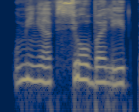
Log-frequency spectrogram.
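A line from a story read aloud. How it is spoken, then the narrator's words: Girl moaning, crying. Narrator (Russian): простонала девушка, плача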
